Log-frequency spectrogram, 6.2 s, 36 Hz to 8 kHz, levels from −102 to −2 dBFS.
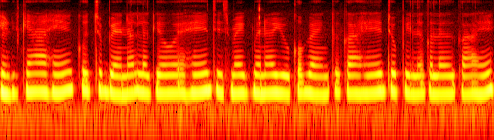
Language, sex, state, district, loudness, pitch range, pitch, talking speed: Hindi, female, Bihar, Bhagalpur, -26 LUFS, 220-230 Hz, 225 Hz, 185 wpm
